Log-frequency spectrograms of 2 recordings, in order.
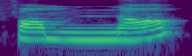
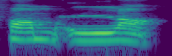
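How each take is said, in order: First: The second word begins with an N sound. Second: The second word begins with an L sound. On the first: This is how it is said in the centre. "dans le centre, on va dire forme nan" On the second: This is how it is said in the south. "dans le sud, on va dire forme lan. Donc, un L, un L à la place du N"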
